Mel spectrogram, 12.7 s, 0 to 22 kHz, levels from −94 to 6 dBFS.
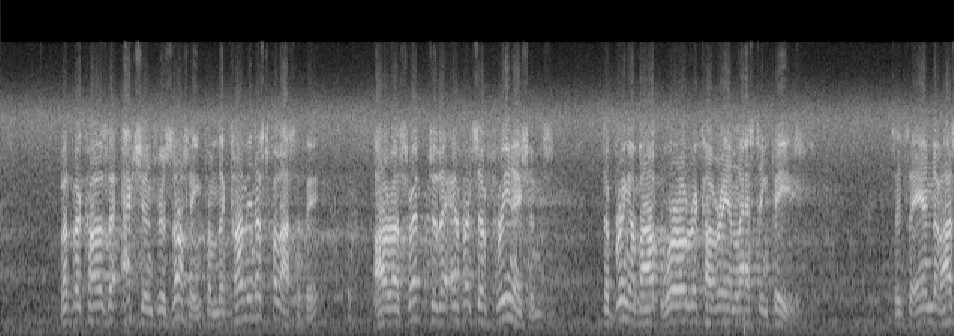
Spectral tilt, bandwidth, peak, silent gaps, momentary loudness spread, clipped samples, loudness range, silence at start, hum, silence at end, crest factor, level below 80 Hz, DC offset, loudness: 0 dB/octave; 13 kHz; -2 dBFS; none; 16 LU; under 0.1%; 2 LU; 0 s; none; 0 s; 14 dB; -60 dBFS; under 0.1%; -13 LUFS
